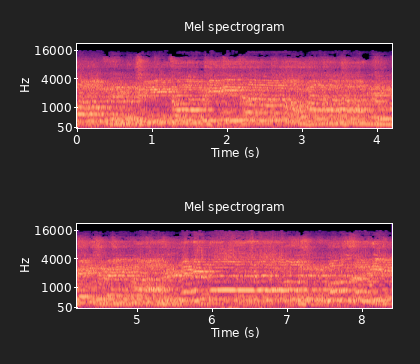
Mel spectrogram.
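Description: A woman singing a Portuguese-language gospel song into a microphone, holding long notes with slides in pitch, over backing music.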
